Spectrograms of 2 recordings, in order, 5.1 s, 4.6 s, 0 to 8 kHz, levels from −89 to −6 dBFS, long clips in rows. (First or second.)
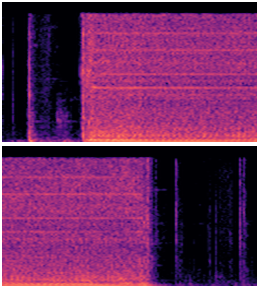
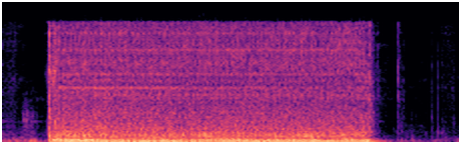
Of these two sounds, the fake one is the second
